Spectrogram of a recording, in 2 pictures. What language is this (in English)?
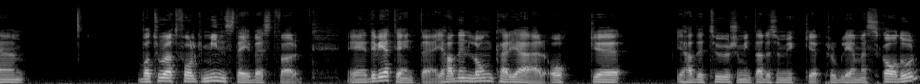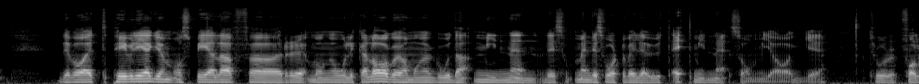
Swedish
